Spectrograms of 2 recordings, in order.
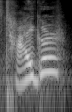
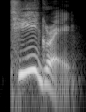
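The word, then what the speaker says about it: Tigre: goofy I like Spanish really so it's not pronounced as tiger t t gray I was pronouncing it as FAL tiger is it not tiger te gray te gray te gray it's not tiger proceedings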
